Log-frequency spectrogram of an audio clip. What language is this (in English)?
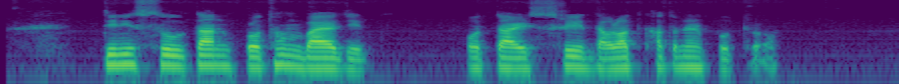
Bangla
